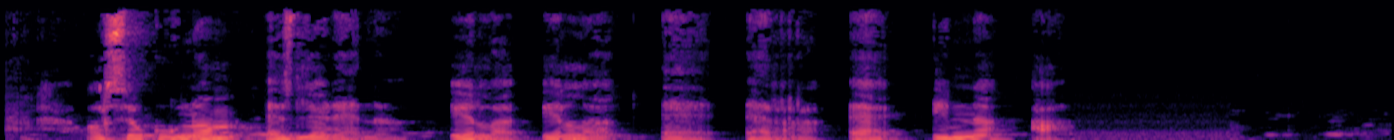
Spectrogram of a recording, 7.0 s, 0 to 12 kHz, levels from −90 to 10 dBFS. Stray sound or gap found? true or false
false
